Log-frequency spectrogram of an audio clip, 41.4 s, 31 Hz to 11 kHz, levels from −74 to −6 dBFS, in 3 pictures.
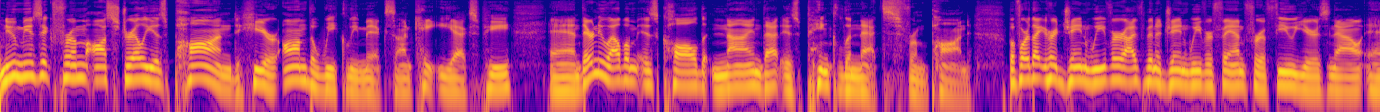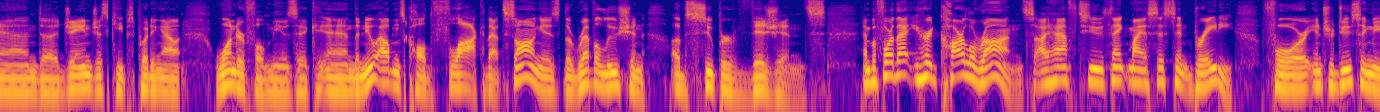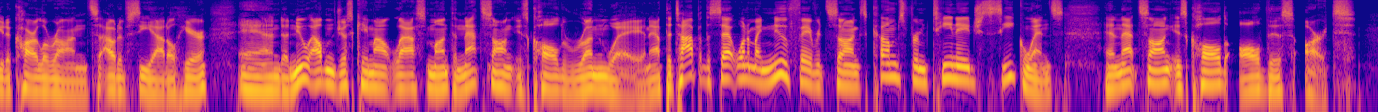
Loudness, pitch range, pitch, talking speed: -18 LUFS, 95-145 Hz, 115 Hz, 185 wpm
